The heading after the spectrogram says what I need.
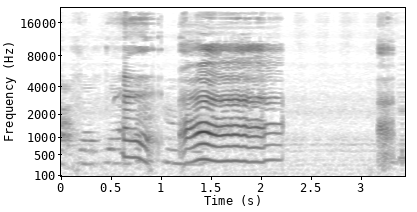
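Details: One-month-old baby with cough and cold, phlegm/mucus, vomited three times that day: short, strained, rough cries, nearly voiceless, with soft breaks between them; hoarse infant cry.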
